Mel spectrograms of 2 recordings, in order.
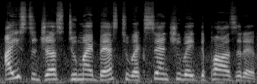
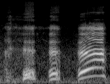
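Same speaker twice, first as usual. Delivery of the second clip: high burst of laughter; 7 semitones higher, 5 dB louder than usual. Real, not acted. Laughs at a viewer comment.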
